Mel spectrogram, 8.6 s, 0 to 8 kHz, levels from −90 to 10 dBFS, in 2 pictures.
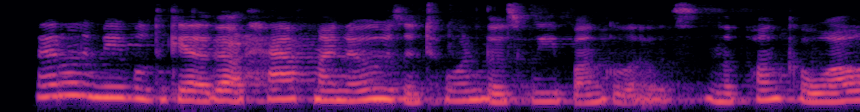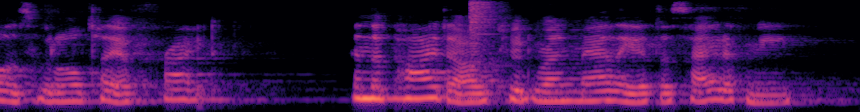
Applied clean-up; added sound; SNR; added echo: none; Hi-hat; 12 dB; reverberation time 0.9 s.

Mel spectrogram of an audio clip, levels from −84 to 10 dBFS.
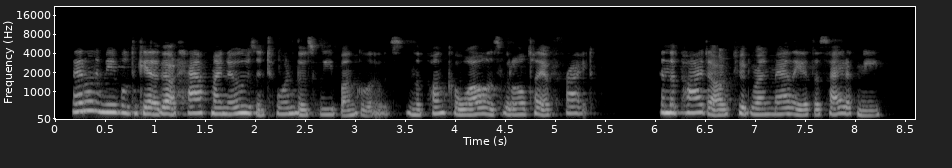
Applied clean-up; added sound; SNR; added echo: neural mask model DeepFilterNet 3.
